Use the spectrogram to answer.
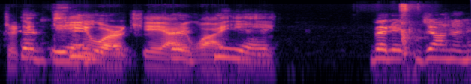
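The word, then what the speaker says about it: Türkiye: Turkiye.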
